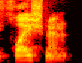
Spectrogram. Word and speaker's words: Fleischman: Oh, it's actually Fleischman. Okay. Kind of like the vodka, but it's spelled a little different. It's one N, not two. So it's the most Wisconsin last name I've ever heard in my entire life.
